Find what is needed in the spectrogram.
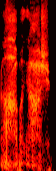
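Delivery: breathless whisper, almost no voice; whispered gasp. Real, not acted. Eating hot wings on stream, a pained whisper. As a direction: whisper it as the heat hits.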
